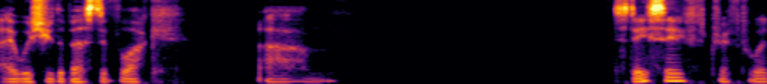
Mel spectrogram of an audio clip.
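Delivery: soft, close, leaning-in whisper. Leaning in as she hands you rations, she whispers her farewell: whispered. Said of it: "she whispers to you".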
